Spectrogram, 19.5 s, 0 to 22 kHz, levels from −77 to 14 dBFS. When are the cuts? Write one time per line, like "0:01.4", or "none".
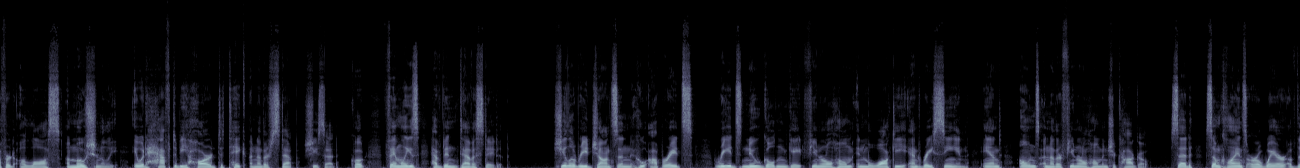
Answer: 0:06.6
